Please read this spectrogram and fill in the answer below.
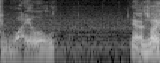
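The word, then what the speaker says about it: Weil: off again oh boy Dr will um actually it's pronounced whale yeah that's what I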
